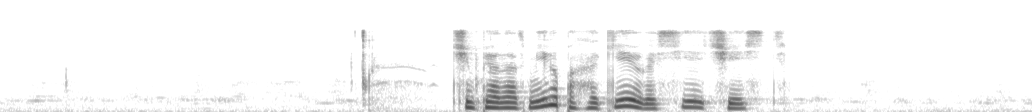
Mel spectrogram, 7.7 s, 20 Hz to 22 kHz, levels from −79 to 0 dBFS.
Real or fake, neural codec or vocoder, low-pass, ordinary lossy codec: real; none; 7.2 kHz; none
